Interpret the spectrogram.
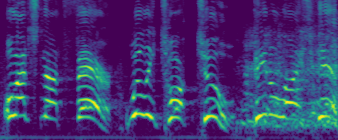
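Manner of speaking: high-pitched complaint; indignant protest. Acted. Alf contests the wife's countdown, indignant.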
